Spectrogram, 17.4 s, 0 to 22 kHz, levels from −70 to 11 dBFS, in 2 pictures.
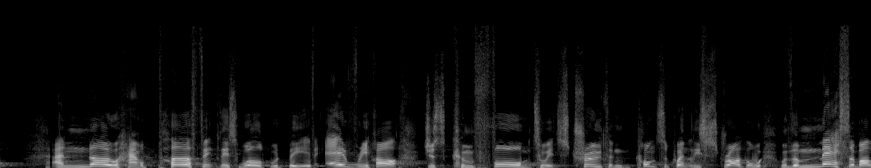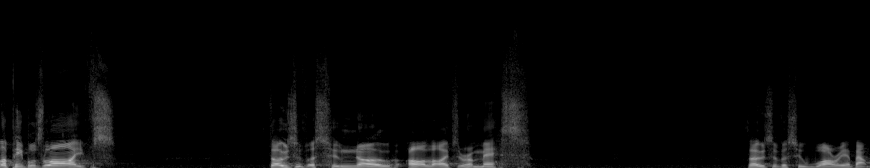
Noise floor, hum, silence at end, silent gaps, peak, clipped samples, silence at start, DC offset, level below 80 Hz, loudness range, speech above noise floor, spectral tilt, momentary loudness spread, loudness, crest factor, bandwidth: -63 dBFS; none; 0 s; none; 0 dBFS; under 0.1%; 0.45 s; under 0.1%; -56 dBFS; 11 LU; 42 dB; -4.5 dB/octave; 12 LU; -21 LUFS; 22 dB; 18 kHz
